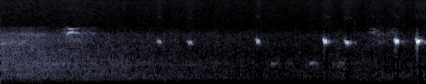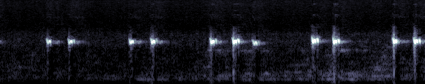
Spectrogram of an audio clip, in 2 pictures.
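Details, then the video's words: Female quail giving its double call: short sharp clipped notes, mostly in pairs, starting faint and single, then growing steadily louder and more regular, about every half second. Quiet background. "Female Quail Sound / مادہ بٹیر کی ڈبل کرک / Urg`Ochi Bedana Ovozi"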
